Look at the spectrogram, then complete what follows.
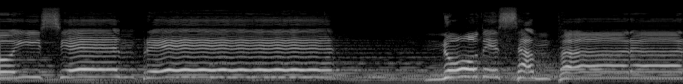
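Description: Slow Christian worship song: a singer holds long notes with vibrato in two phrases over steady sustained accompaniment.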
